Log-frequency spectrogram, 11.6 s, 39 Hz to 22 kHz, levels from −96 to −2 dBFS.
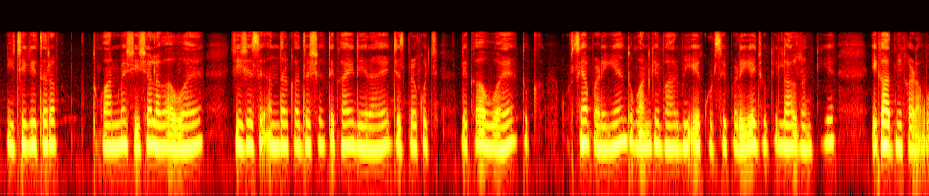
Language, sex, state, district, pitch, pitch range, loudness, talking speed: Hindi, female, Chhattisgarh, Rajnandgaon, 205 Hz, 195-215 Hz, -21 LUFS, 240 wpm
